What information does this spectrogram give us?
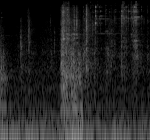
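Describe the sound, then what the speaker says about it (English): A bunch of scrap keys jangles quietly at close range while scrap metal is being sorted, with a bright metallic rattle in short bursts and one fuller shake in the middle. "More keys. I like keys."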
